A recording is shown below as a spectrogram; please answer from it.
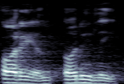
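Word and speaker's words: Aurélie: Ori. It's good. No, no, it's not good. Don't be nice. Okay, so it's Ori.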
